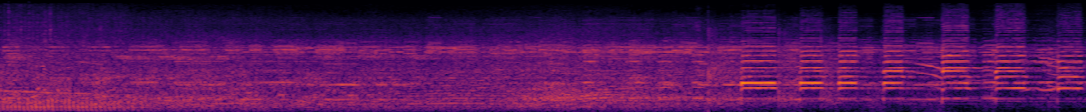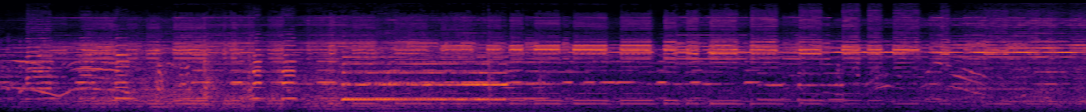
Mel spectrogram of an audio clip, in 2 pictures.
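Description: Many car horns honking from a slow-moving procession of cars and motorcycles, with engines and voices underneath: a street celebration of an election win. The horns pile up and sound almost continuously from about a third of the way in.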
